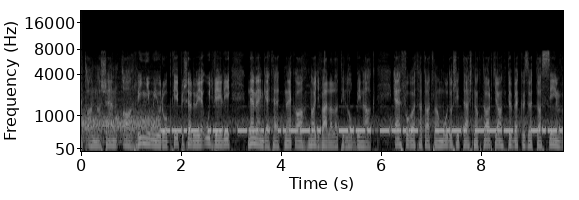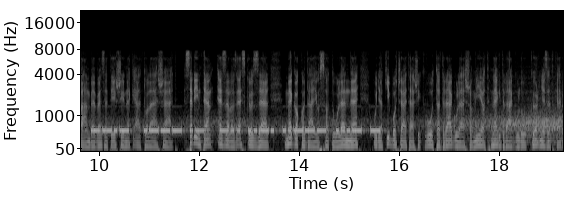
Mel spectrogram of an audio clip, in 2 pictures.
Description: Morse code, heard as a keyed tone, hand-sent with a paddle, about 22 wpm, 480 Hz, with room echo and speech in Hungarian. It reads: QRZ? CQ CQ CQ JA DF2VT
